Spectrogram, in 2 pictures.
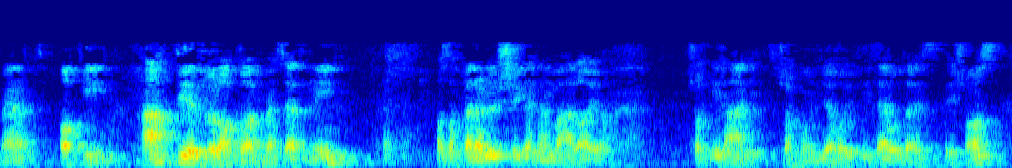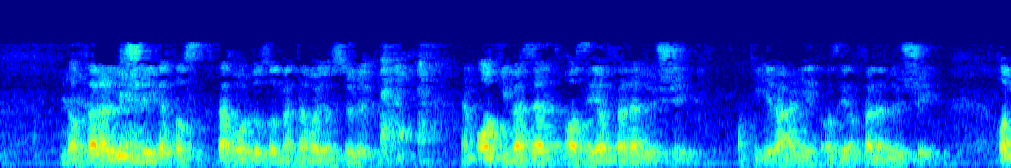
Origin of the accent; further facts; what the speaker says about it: Hungary; nem fontos, hogy itt élek, nem fontos, hogy magyar vagyok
